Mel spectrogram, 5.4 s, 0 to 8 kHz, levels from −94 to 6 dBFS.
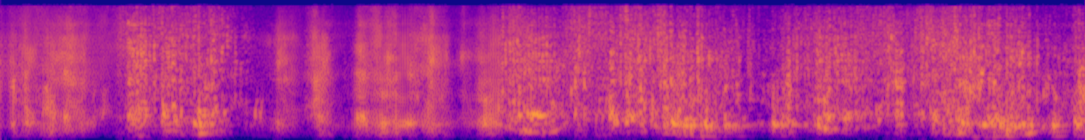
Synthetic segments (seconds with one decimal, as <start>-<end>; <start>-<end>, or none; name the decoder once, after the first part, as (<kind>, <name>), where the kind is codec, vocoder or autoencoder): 0.0-0.6 (vocoder, Vocos); 1.3-2.5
